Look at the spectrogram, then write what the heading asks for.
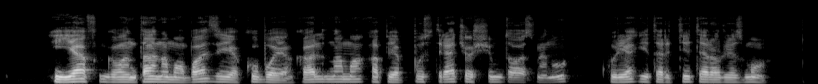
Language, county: Lithuanian, Kaunas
